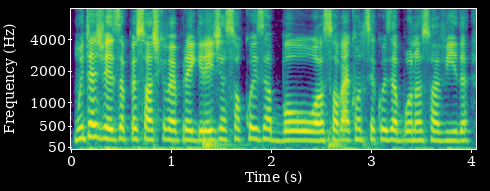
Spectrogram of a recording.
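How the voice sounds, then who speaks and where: A young adult woman with a Brazilian Portuguese accent, a singer guesting on a podcast, telling her faith story in an earnest, animated way and acting out quotes. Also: medium pitch, quick pace, clean tone, no echo, studio quality. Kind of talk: casual testimony chat.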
